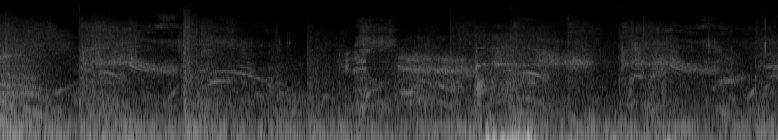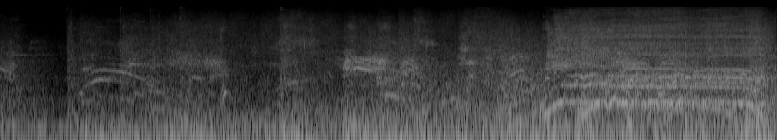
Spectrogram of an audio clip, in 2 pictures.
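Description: Jet thrusters roar in short bursts.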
